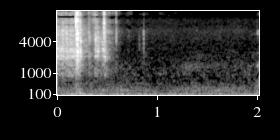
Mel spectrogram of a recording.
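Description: A few short, sharp clicks in the first half second as a small die-cast toy car is picked up off a hard surface and turned over in the fingers. After that there is only a faint low hum.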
